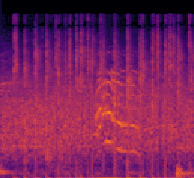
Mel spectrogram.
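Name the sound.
hand clapping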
